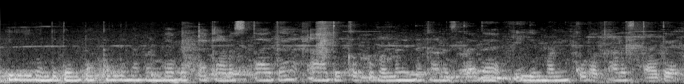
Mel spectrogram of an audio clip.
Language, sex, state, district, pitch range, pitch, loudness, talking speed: Kannada, female, Karnataka, Dharwad, 185-200 Hz, 190 Hz, -14 LUFS, 165 wpm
